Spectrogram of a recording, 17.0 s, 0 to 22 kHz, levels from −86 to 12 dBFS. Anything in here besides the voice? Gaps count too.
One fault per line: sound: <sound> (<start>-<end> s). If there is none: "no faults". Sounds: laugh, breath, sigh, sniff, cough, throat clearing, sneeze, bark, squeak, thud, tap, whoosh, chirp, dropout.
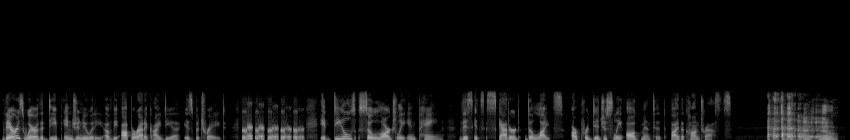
sound: laugh (4.8-6.1 s)
sound: throat clearing (15.3-16.8 s)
